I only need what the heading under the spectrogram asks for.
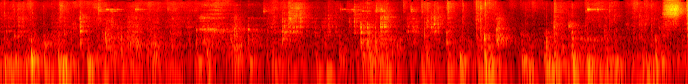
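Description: Busy, irregular clattering of pets' paws and claws scrambling across a hard wooden floor not fully covered by soundproof mats, fairly loud, with scattered taps in quick bursts and no talking.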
